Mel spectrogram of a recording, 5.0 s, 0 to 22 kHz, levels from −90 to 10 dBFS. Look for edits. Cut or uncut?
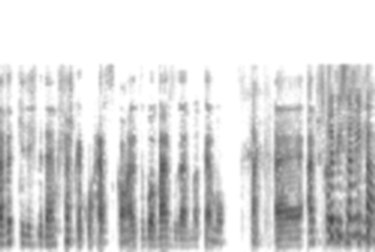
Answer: uncut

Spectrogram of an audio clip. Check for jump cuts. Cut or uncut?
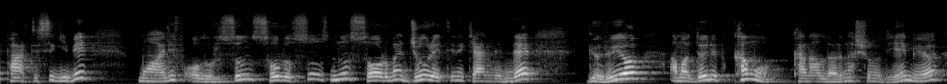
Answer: uncut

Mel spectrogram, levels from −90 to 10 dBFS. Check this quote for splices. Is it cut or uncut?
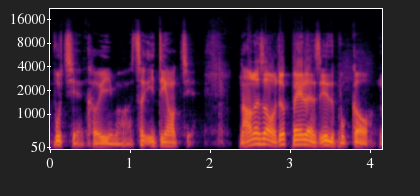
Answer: uncut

